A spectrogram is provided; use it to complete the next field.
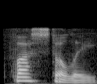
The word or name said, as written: fustily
